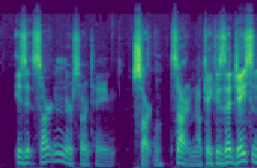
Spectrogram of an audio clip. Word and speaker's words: Sartain: Sartain.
